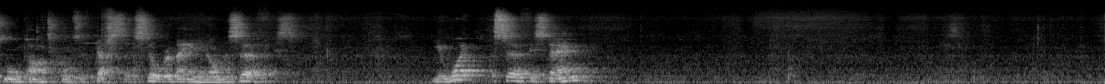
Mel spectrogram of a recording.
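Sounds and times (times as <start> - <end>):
room noise hiss: 0.0 - 11.0
faint soft rustles: 7.1 - 11.0.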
